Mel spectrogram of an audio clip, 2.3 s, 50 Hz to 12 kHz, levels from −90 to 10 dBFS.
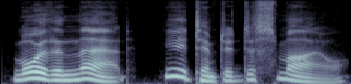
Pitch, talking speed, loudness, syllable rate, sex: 165 Hz, 180 wpm, -18 LUFS, 4.9 syllables/s, male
